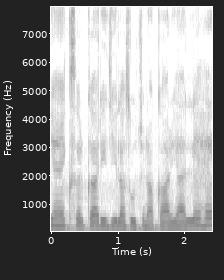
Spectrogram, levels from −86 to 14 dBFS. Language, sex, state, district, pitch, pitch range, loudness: Hindi, female, Uttar Pradesh, Budaun, 210 Hz, 195-220 Hz, -43 LUFS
